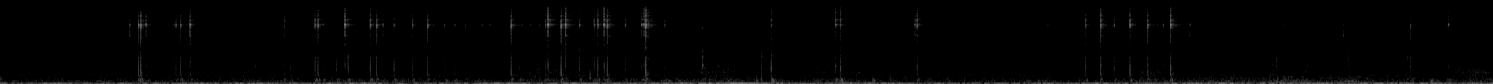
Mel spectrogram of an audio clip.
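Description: Long nails tap and scratch the sides of a tall, hollow, empty frosted glass cylinder lit from below and standing on a chrome LED base, while both hands hold it. Many sharp, quick clicks with a bright high ring come in irregular clusters over a low, steady rumble, with faint scratching between them.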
